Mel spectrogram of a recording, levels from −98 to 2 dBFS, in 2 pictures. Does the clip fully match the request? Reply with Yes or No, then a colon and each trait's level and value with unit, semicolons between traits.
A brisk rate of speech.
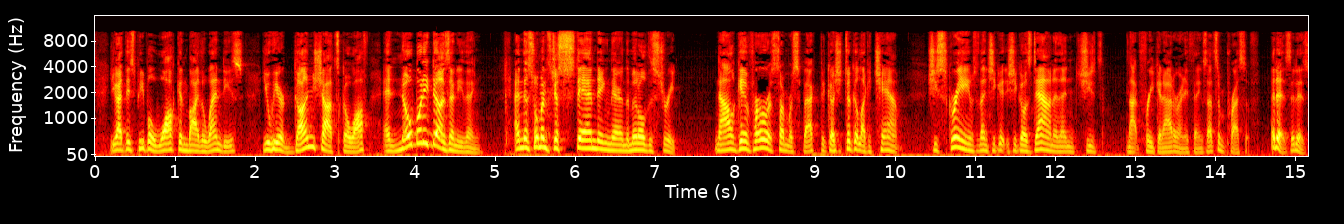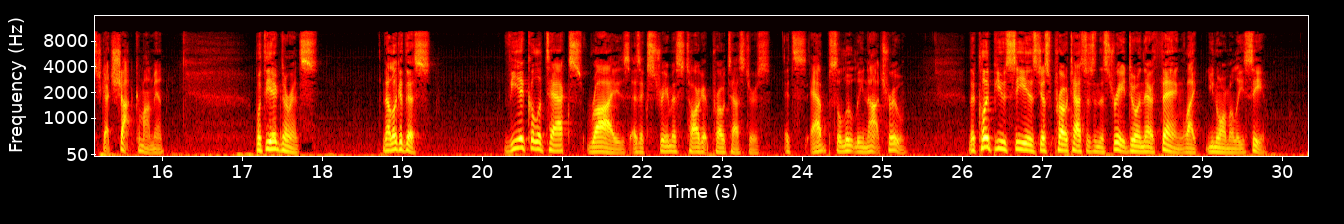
Yes: fast, 210 wpm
